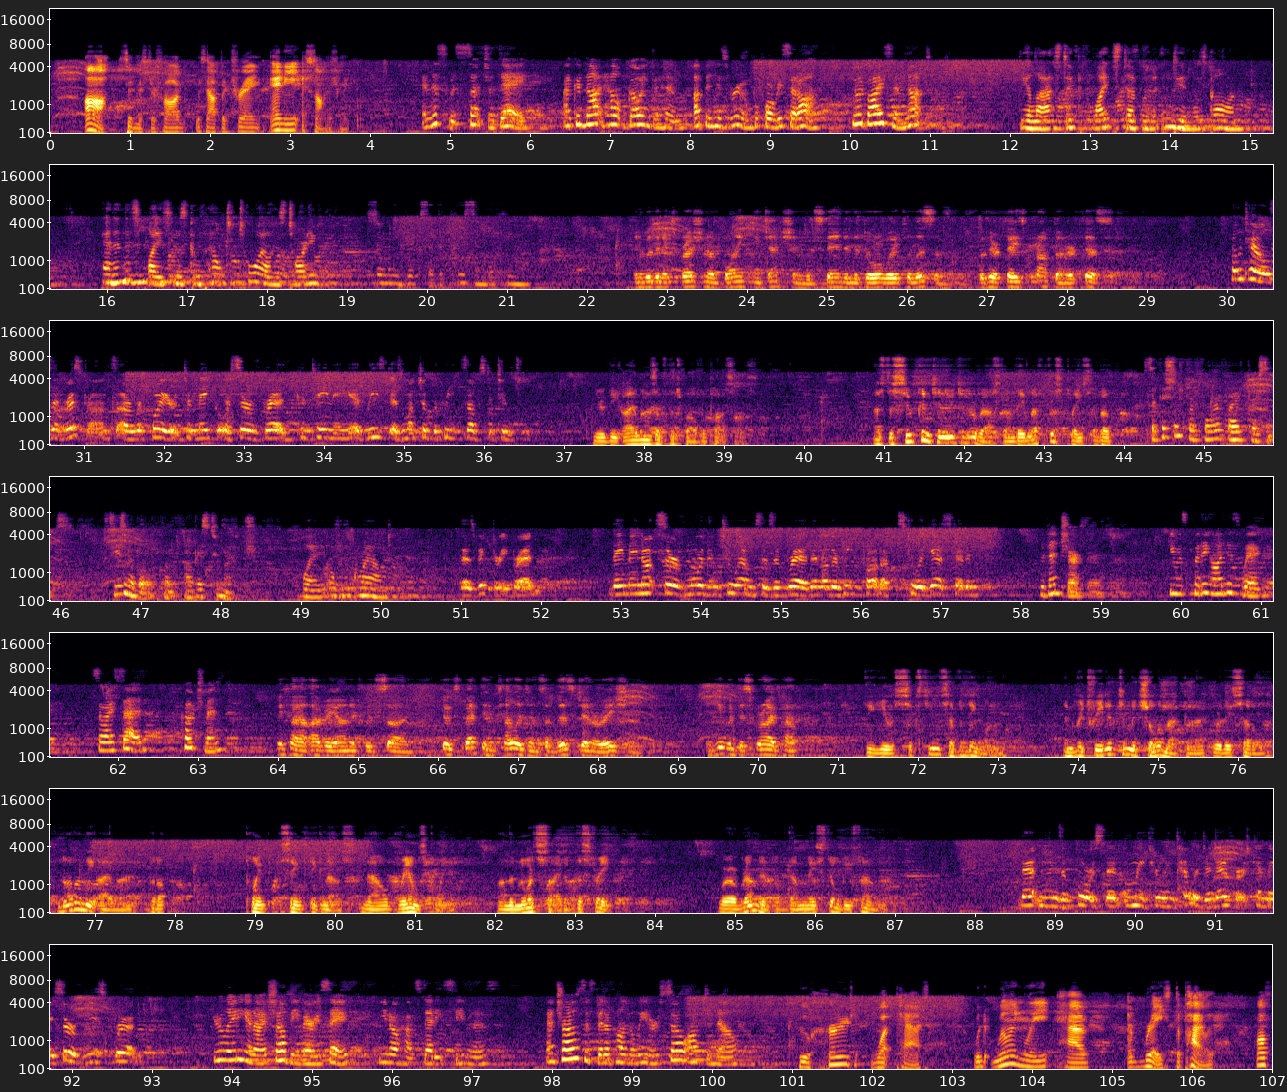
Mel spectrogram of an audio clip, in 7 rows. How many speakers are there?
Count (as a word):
eight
